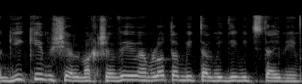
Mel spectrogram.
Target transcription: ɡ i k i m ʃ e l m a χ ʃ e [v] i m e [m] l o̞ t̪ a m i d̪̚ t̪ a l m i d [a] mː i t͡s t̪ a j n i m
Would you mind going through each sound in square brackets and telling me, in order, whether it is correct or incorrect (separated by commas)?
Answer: correct, correct, incorrect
